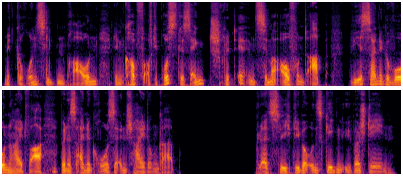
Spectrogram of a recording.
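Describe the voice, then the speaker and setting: A man reading a detective novel aloud as an audiobook, in steady storytelling narration. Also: a bass voice, a little slow, slightly rough. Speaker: audiobook reader.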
